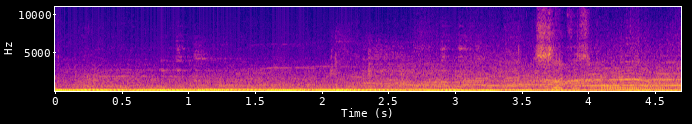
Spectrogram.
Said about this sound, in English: Heavy metal sound that you hear is Mike Tyson about to make his way in, I believe. The sound is deafening here in the arena, so I won't try to yell over it. All I can say is the heavyweight champion is about to make his appearance in the ring.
